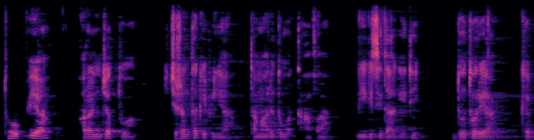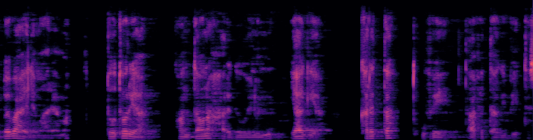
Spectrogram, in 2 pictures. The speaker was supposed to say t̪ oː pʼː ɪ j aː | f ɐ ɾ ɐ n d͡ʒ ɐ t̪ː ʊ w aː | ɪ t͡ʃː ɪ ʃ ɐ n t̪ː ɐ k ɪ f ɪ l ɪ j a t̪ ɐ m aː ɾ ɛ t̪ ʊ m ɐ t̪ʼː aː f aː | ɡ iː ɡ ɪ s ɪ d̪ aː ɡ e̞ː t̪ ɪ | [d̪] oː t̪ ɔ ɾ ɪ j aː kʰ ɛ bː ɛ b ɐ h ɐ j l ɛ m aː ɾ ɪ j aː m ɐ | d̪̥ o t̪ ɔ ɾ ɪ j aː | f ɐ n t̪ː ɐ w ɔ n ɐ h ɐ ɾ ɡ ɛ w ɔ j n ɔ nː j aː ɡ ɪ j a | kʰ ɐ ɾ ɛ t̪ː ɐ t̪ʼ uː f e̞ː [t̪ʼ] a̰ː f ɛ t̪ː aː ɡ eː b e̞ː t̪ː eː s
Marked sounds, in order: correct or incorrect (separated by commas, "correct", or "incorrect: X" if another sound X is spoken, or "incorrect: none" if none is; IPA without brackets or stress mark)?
correct, correct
